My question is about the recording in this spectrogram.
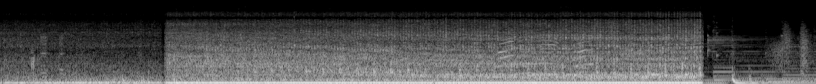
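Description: Loud rumble and wind noise of a vehicle on the move, getting louder about two seconds in and cutting off abruptly near the end, with voices mixed in. Music comes back in the last second.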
